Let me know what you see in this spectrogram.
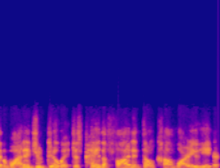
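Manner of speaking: sarcastic, needling tone. Retelling a question put to a fighter at a media day: imitating own snarky question. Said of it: "I'm saying it in a kind of a snarky way".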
